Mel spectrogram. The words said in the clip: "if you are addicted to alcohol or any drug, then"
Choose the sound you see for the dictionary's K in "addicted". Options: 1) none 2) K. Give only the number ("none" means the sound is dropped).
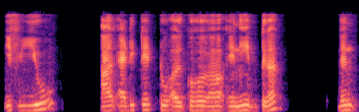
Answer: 1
